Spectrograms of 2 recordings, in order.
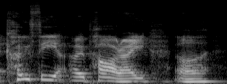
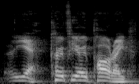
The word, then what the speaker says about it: Kofi Opare: And well, the first player, Kofi Opare, Kofi Opare, that is how you say his name.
